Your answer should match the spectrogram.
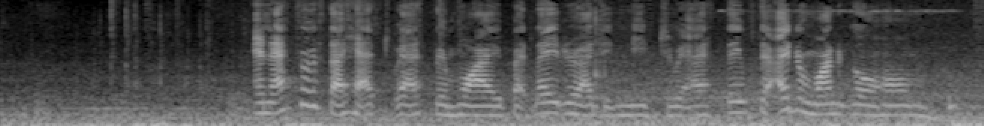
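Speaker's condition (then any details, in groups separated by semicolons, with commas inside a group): Profound deafness; genetic auditory nerve damage, born hearing or hard of hearing, profoundly deaf by age five; deaf voice, sounds different, sometimes taken for German accent, once reported as drunk slurring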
